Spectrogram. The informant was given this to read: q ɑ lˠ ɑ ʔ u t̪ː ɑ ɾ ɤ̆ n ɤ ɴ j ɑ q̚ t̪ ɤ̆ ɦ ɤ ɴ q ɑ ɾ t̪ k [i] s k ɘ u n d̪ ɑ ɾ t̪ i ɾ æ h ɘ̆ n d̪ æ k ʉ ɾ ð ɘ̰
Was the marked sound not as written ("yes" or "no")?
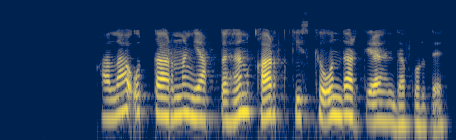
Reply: no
